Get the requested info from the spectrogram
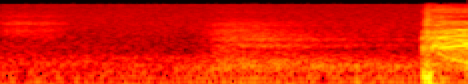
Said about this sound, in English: Stop with the breathing, will you?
